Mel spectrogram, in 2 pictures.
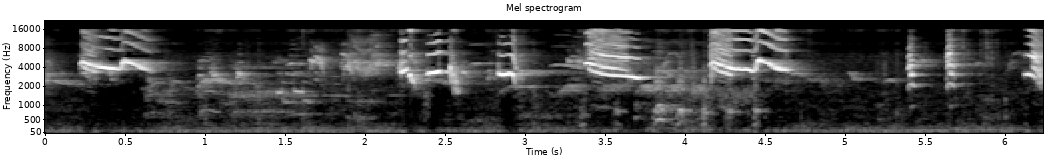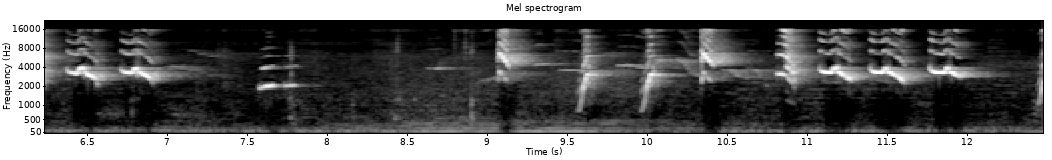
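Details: Oriental magpie-robin (kacer) in lively gacor song for lure practice: rapid bursts of bright looping whistles and chips, a quieter lull mid-way, then renewed quick repeated phrases.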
